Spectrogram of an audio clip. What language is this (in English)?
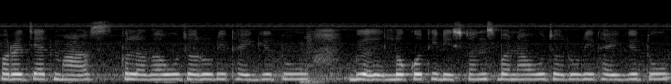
Gujarati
